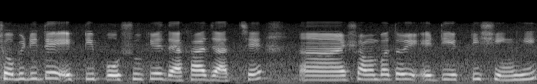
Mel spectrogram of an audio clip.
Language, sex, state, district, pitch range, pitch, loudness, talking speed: Bengali, female, West Bengal, Kolkata, 215-250 Hz, 230 Hz, -15 LUFS, 100 wpm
